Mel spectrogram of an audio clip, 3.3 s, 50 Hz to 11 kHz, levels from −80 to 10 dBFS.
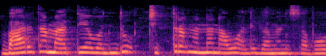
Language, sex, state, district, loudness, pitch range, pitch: Kannada, female, Karnataka, Koppal, -15 LUFS, 245-285 Hz, 265 Hz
